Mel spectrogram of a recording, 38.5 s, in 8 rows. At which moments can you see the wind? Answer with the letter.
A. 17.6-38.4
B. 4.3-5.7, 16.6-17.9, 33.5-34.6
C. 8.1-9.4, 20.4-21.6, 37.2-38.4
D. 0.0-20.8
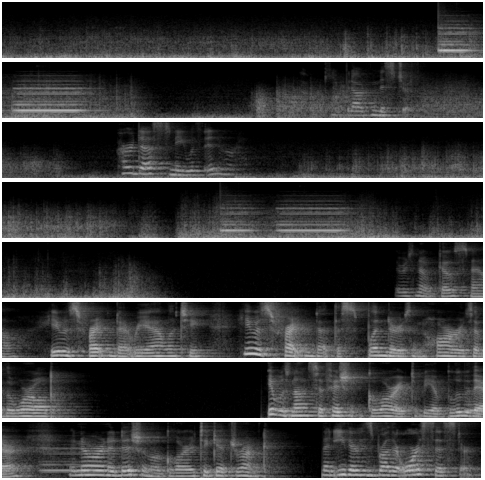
D.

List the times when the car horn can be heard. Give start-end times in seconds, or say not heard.
4.3-5.7, 16.6-17.9, 33.5-34.6.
